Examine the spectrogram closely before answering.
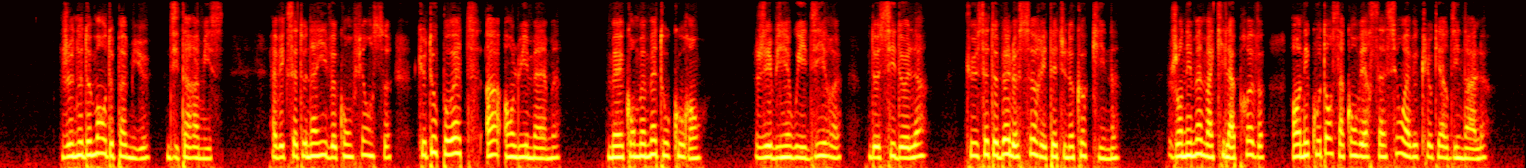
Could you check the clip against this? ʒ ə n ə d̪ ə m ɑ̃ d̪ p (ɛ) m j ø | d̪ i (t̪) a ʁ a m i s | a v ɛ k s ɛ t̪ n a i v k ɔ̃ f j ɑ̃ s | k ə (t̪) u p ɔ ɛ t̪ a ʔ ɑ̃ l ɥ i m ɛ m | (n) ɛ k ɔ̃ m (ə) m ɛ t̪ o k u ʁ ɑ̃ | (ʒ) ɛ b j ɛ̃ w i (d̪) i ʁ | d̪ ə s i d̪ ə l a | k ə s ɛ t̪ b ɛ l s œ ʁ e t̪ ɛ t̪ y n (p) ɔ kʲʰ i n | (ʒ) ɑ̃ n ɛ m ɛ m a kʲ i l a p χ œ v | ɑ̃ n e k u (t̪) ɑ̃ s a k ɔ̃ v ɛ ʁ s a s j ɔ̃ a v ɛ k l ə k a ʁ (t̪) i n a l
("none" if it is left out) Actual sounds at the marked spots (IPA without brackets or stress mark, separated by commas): a, t̪, t̪, m, ə, ʒ, d̪, k, ʒ, t̪, d̪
